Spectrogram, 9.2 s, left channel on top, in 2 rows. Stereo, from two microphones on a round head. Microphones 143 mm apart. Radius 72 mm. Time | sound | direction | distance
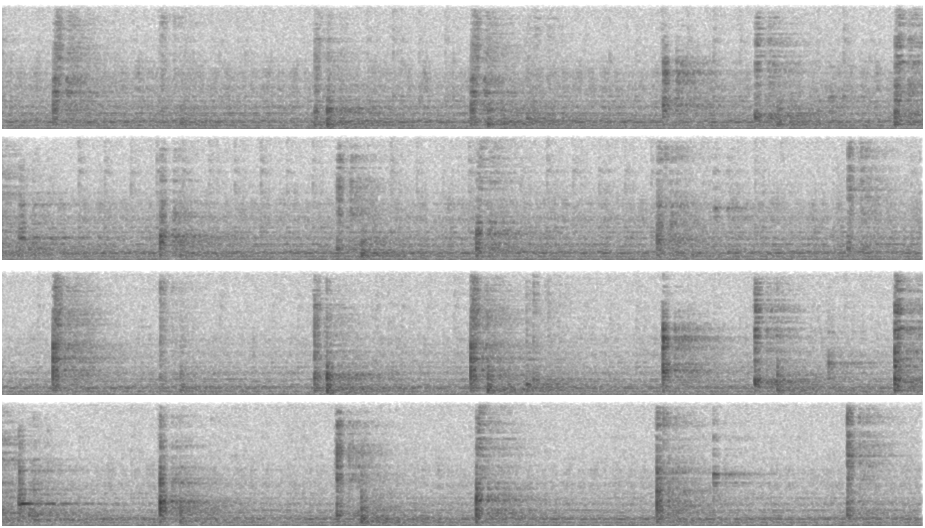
0.3 | chopping | 70° right (ahead or behind) | 3.5 m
